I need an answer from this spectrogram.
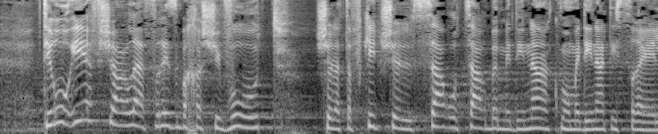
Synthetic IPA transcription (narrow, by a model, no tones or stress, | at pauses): tiʁuʔiefʃaʁleafʁizbeχaʃivutʃe̞latafkidʃe̞lsaʁo̞t͡saʁbe̞me̞dinakmo̞me̞dinatisʁael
